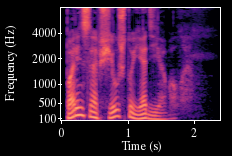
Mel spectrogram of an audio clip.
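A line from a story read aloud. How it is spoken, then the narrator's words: Sighing. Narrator (Russian): вздохнул Тед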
